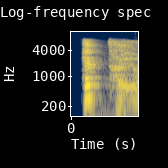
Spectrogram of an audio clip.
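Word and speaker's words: ἑπτά: 근데 정확하게 발음은 에타가 아니고 헵타예요. 헵타. 여러분들 모노, 디, 트리, 테트라 이렇게 나올 때 이 7을 뭐라 하냐면 헵타라고 그러잖아요.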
